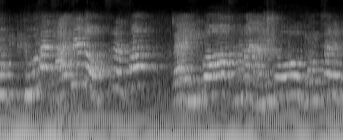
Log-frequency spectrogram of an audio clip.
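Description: A high-pitched voice speaking agitatedly in Korean, saying things like "Are you crazy?" and "I won't let this go, I'll report it to the police." A low steady hum runs beneath it.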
